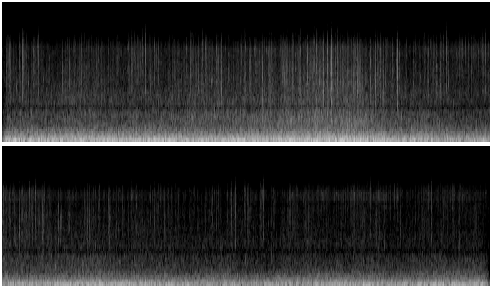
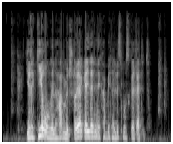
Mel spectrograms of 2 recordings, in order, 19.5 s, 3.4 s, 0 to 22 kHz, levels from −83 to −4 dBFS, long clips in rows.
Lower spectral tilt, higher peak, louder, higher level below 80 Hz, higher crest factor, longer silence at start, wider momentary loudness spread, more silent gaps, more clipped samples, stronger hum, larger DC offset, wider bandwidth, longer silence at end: about the same, -7 dB/octave vs -6 dB/octave; second, -16 dBFS vs -2 dBFS; second, -34 LUFS vs -19 LUFS; first, -34 dBFS vs -54 dBFS; about the same, 16 dB vs 18 dB; second, 0 s vs 0.35 s; about the same, 10 LU vs 11 LU; neither; neither; neither; neither; second, 8.4 kHz vs 16 kHz; second, 0 s vs 0.2 s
